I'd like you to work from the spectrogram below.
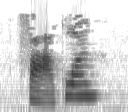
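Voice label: "法官", Mandarin Chinese; hsk; chinese-flashcards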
